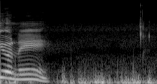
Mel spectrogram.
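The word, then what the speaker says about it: Lyonnais: francés que Todavía existe muy famoso el Credit lionés Credit lon Credit y Bueno lon pero se escribe l i n n a y s bueno búsquenlo en internet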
